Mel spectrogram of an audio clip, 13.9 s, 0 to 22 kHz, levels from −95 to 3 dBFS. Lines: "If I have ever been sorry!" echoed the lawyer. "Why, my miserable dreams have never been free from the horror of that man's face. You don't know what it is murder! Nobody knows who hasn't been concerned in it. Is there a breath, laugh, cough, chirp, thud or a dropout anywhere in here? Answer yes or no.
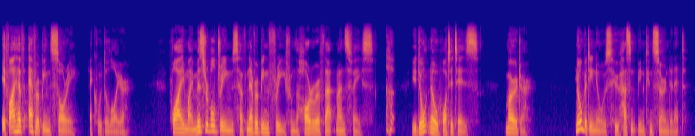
yes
